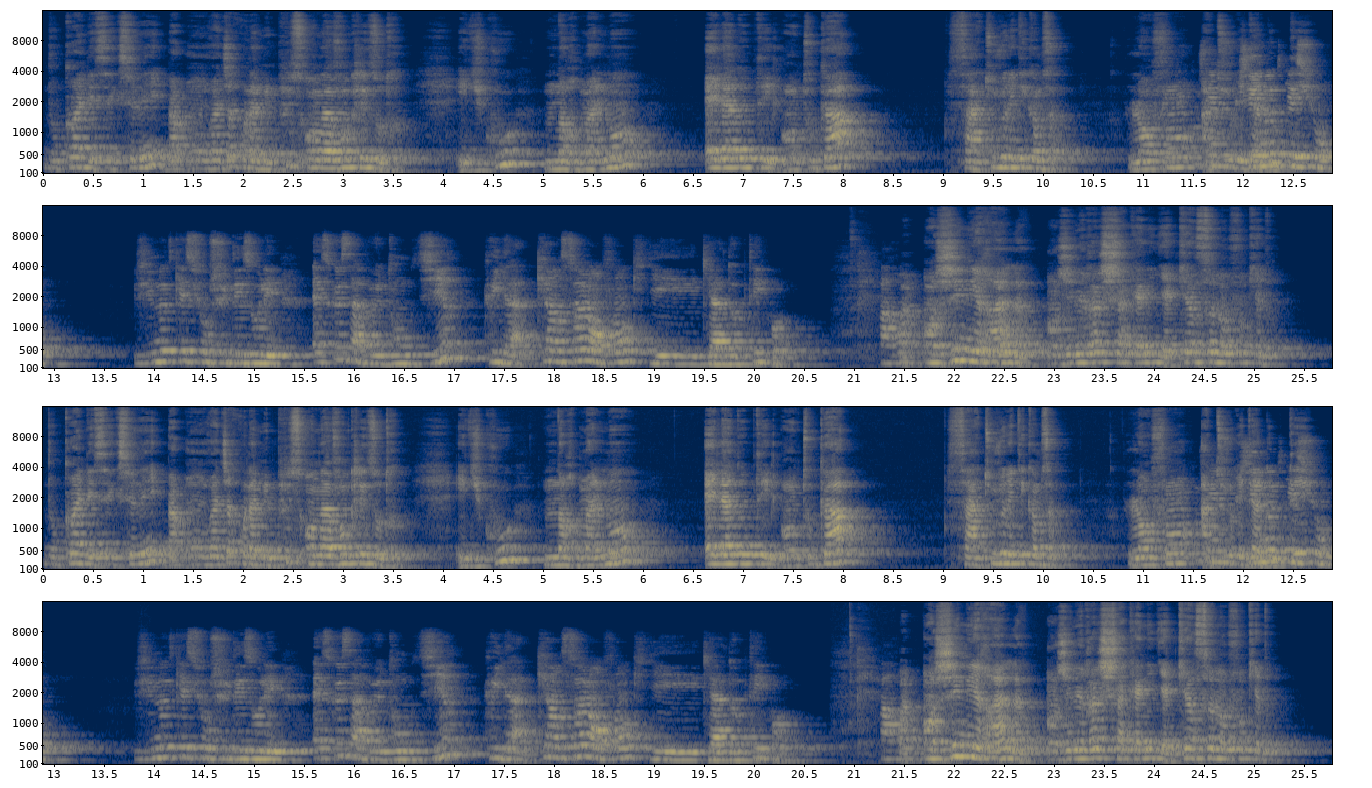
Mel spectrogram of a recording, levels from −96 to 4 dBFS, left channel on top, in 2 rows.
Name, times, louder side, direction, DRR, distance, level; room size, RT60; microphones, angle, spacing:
voice 1, 0.0-3.6 3.8-5.9 6.6-8.1 9.0-10.2 10.8-12.7 20.9-25.1, right 2 dB, 45° right, 1 dB, 0.6 m, -32 dB
voice 2, 11.1-12.9 13.8-17.0 17.3-20.3 21.3-21.6, left 1 dB, 70° left, -4 dB, 1.2 m, -34 dB
3.6 x 2.4 x 2.6 m, 1.2 s
head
